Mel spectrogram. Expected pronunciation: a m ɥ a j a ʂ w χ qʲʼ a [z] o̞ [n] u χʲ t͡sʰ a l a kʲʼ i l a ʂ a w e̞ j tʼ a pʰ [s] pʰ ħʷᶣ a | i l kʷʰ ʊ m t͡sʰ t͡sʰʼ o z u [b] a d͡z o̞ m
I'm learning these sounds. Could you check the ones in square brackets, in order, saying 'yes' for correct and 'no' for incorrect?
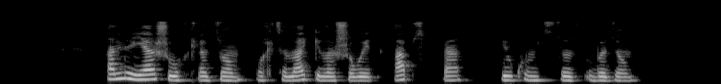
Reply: no, no, yes, yes

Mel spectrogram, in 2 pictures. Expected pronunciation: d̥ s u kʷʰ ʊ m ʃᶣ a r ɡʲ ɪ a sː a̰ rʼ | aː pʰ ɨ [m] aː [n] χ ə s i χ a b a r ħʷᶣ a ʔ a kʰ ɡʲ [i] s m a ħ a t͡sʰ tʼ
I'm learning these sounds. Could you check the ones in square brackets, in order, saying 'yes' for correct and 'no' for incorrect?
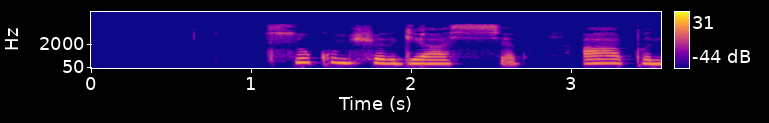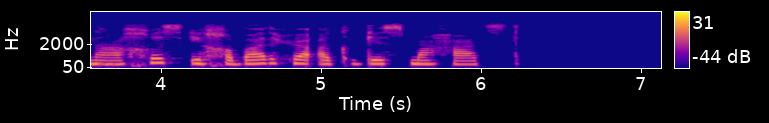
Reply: no, no, no

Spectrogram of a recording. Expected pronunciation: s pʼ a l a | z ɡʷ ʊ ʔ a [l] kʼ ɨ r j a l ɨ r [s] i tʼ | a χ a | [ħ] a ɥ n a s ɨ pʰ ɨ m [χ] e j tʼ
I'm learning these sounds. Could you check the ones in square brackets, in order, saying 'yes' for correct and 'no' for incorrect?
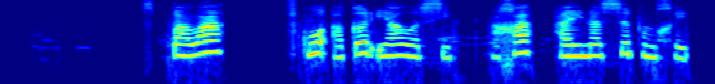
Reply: no, yes, yes, yes

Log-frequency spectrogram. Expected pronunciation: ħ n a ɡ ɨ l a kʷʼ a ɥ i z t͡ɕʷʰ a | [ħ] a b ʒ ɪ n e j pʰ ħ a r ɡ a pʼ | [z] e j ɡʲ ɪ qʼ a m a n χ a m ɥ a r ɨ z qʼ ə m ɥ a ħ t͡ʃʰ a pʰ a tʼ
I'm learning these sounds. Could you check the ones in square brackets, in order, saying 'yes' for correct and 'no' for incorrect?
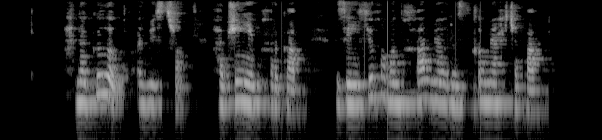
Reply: yes, yes

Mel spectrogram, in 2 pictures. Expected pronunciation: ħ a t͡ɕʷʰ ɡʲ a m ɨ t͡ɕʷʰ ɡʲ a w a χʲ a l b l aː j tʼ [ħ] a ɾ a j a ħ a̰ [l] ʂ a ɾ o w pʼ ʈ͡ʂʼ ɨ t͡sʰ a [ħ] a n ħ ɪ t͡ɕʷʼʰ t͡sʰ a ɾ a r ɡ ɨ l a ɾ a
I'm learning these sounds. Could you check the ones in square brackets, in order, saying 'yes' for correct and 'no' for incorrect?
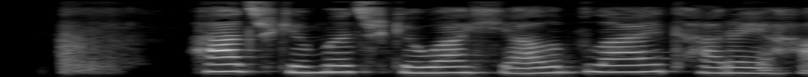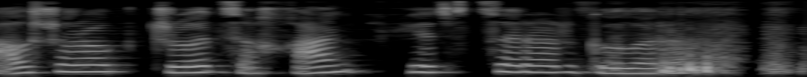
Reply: yes, yes, no

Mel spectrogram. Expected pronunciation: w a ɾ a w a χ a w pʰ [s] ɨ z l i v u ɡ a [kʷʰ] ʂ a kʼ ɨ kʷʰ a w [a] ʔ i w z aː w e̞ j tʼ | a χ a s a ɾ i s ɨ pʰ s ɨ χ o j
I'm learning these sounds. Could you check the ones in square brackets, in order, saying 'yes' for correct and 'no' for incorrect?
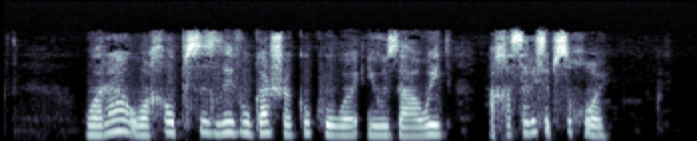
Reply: yes, no, yes

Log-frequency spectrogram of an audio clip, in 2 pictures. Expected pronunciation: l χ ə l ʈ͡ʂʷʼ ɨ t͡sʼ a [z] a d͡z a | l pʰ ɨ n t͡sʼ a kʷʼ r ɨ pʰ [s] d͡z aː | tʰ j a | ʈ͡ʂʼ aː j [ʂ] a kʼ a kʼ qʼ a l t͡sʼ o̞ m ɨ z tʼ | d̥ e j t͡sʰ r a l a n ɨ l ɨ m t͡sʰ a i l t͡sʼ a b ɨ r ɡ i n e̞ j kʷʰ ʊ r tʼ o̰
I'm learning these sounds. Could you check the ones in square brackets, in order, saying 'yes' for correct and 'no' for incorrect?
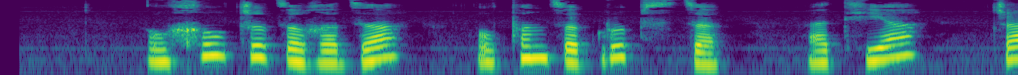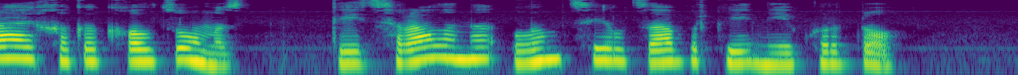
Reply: no, yes, no

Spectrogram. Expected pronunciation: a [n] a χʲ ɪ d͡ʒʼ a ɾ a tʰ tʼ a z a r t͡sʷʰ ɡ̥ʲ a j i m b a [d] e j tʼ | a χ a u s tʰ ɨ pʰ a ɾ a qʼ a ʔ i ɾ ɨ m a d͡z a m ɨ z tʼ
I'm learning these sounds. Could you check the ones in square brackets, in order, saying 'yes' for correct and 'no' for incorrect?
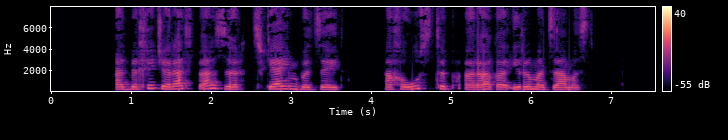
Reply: no, no

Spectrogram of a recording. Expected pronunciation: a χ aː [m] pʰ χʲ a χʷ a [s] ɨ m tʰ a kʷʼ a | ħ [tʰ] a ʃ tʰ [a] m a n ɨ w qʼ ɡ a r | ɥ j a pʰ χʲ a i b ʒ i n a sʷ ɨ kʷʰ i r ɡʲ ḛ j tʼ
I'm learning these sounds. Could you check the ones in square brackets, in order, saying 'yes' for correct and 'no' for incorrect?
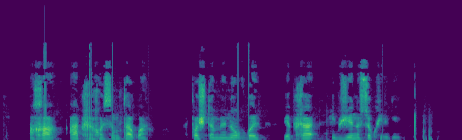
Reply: no, yes, no, yes

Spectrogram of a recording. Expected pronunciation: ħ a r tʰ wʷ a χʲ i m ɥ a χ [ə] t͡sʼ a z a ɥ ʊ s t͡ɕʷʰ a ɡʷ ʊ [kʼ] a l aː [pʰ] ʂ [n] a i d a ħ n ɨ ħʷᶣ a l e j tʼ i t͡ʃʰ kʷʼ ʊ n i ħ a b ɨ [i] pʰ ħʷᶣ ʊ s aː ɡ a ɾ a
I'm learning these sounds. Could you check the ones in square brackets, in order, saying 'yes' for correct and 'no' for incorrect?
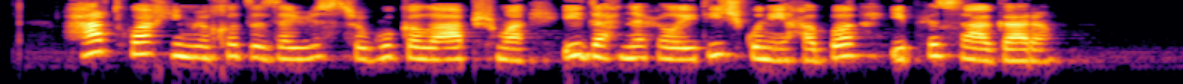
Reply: yes, yes, yes, no, yes

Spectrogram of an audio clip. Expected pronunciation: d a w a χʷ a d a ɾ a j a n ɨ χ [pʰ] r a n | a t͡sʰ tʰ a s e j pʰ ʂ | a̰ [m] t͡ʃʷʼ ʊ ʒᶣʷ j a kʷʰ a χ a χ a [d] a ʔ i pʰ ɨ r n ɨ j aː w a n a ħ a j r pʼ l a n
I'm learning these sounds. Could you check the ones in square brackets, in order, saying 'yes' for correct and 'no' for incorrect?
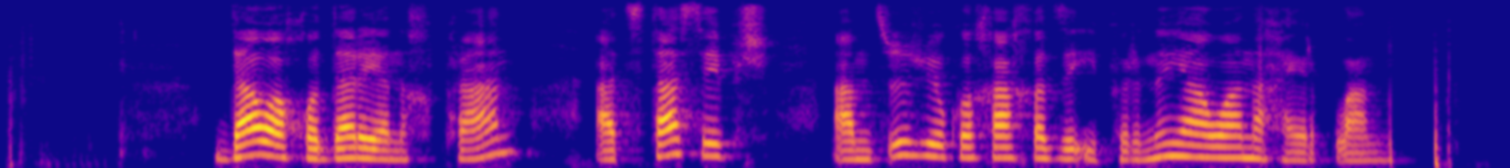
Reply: yes, yes, no

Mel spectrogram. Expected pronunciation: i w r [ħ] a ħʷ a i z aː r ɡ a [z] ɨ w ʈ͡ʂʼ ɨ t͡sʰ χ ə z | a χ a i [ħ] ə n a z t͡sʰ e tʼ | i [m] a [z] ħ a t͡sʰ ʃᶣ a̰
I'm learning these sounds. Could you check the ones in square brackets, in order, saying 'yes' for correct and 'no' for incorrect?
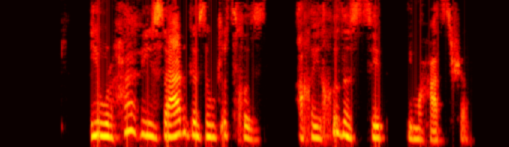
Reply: yes, yes, no, yes, no

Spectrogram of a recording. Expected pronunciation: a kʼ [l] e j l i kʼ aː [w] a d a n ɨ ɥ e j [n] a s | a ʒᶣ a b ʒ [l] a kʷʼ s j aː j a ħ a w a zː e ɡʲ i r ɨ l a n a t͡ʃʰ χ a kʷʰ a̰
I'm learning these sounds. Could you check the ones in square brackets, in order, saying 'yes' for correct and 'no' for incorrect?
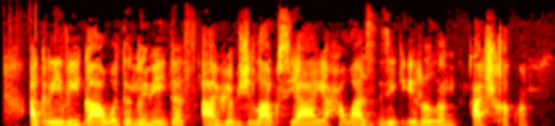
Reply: no, yes, no, yes

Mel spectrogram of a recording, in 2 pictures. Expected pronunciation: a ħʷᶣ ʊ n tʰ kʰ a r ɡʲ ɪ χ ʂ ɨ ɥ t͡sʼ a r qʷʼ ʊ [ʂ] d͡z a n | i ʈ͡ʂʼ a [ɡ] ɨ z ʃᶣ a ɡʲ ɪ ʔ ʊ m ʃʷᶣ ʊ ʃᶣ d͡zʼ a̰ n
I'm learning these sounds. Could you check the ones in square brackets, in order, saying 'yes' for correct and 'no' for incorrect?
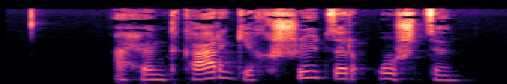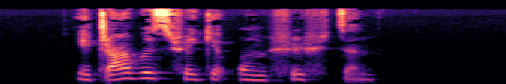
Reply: yes, no

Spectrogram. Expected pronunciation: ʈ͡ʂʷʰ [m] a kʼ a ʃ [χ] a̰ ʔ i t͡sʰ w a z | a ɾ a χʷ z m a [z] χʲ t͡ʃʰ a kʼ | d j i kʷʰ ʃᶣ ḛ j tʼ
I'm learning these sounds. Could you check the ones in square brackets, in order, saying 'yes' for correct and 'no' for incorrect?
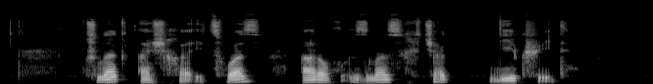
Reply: no, yes, yes

